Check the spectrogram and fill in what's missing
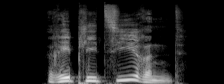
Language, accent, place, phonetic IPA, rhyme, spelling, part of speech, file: German, Germany, Berlin, [ʁepliˈt͡siːʁənt], -iːʁənt, replizierend, verb, De-replizierend.ogg
- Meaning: present participle of replizieren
